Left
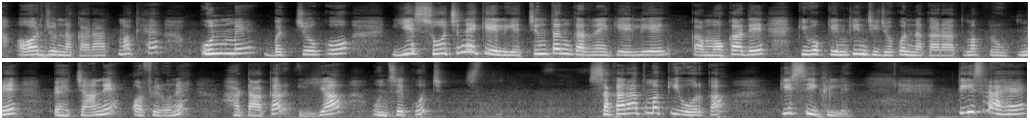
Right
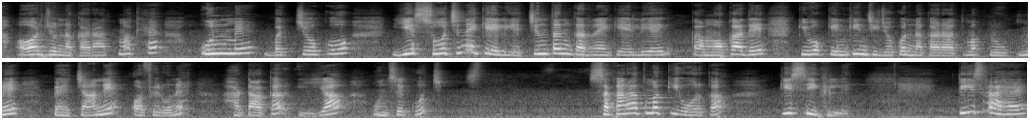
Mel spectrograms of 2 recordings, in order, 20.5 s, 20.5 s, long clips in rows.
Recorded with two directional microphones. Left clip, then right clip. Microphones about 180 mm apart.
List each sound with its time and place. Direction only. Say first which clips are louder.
0.0 s speech: even; 30° left (ahead or behind)
16.1 s speech: left 3 dB; 30° left (ahead or behind)
19.2 s a sound: left 3 dB; 40° left (ahead or behind)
